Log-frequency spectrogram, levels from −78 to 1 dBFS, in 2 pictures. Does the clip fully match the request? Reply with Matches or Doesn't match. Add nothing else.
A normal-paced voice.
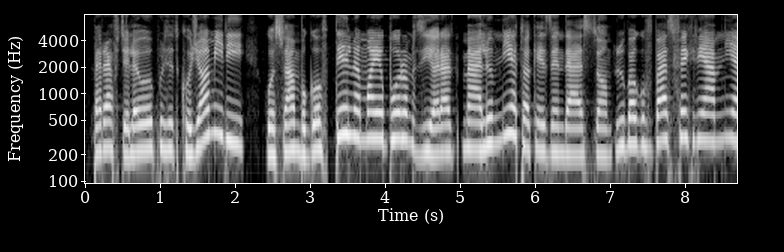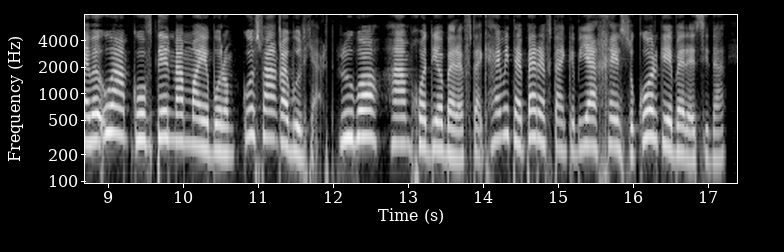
Doesn't match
